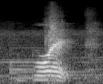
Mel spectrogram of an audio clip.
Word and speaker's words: break: And remember, E-A also can make a long A sound. Break.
